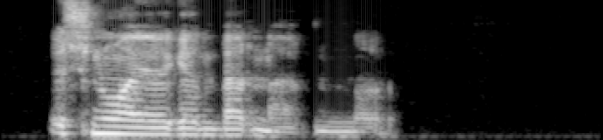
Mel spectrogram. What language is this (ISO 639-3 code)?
kab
